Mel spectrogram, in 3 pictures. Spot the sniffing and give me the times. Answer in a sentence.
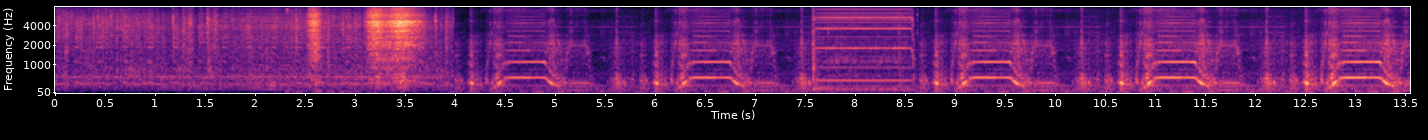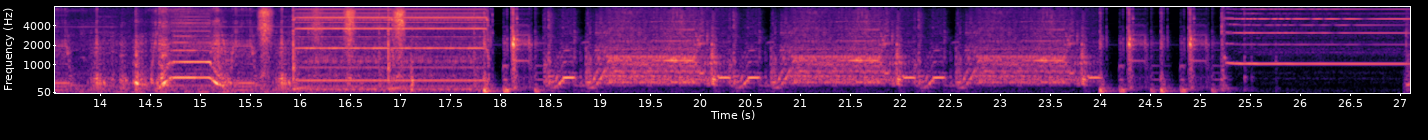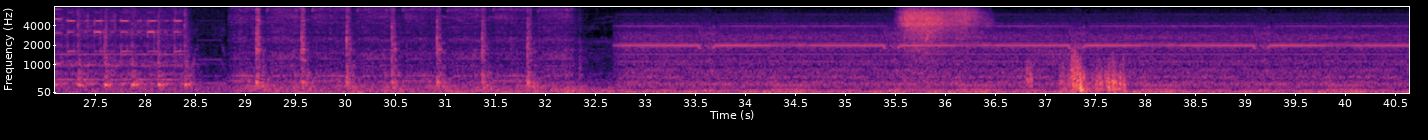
You can hear the sniffing from 2.3 to 3.8 s, from 15.3 to 17.1 s and from 35.5 to 37.9 s.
